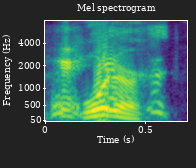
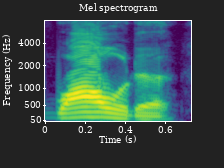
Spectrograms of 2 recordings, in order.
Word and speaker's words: water: In the North, it's wooder. If you go to Philly, it's wooder. If you go to the South, it's water. If you go anywhere else, it's water. It's different pronunciations of the same word, which all comes from NGR originally.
